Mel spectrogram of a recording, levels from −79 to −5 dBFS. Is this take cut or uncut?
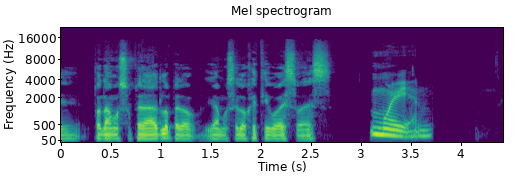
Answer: uncut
